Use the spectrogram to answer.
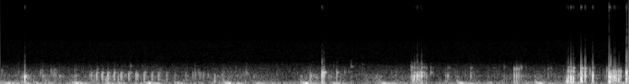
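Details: Morning stomach rumbling through a stethoscope: bubbling, gurgling rumbles with short rapid runs of pops; ordinary active bowel sounds (borborygmi).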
